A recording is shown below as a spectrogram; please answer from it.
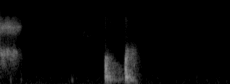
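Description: A brief hiss cuts off right at the start, then two short knocks about a second in, a quarter second apart, before the line goes silent.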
